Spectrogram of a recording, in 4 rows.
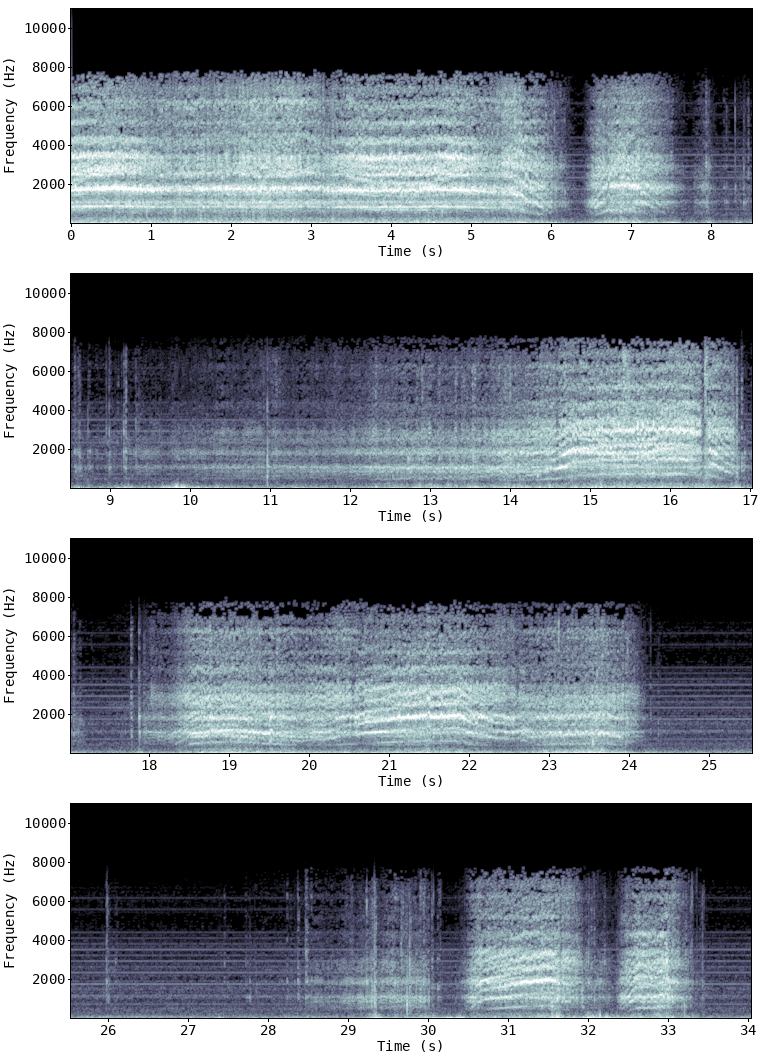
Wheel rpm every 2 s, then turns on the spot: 230, 220, 200, 60, 10, 30, 60, 150, 70, 90, 130, 100, 10, 0, 20, 80, 40.
30-32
